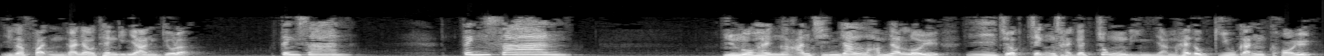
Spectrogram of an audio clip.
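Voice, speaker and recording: Husky, animated Cantonese storyteller man. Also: a little high, a little fast, few pauses, lo-fi sound. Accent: Hong Kong Cantonese. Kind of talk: dramatic scripted story narration.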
